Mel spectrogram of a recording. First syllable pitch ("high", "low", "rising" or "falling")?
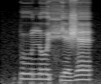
high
